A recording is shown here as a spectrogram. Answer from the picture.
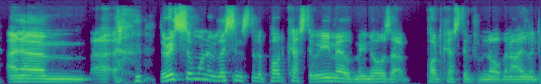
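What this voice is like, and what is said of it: Irish-tinged English accent. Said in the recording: “as you can tell, because I picked the accent up ... you've got such a lovely Irish accent”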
